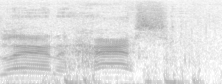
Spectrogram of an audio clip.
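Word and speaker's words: Lannahechee: near here yeah but it's pronounced land a hassle why does everything in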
